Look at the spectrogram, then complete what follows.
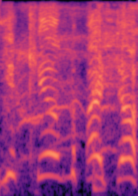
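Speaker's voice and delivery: very high, screaming cry. Retelling how the neighbor in a Cops episode came out: imitating a neighbor screaming. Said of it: "comes screaming out".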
